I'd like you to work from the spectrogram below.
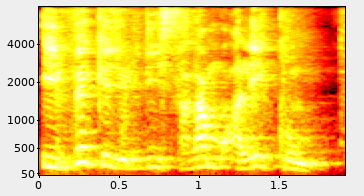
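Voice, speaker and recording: A man's voice: fairly high pitch, brisk. A man from Africa speaking with emphasis in a group debate, giving impassioned personal testimony and repeating phrases for weight. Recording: echoey room.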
